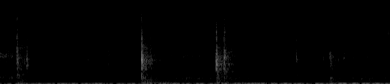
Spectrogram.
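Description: Computer keyboard keys are pressed, including backspace, while a circuit board layout is designed: a few quiet, sharp clicks spaced irregularly, with soft gaps between them in a still room.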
